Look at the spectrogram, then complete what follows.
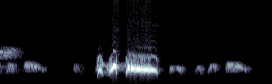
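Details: Spotted dove kept as a decoy bird with a strong, lively voice: soft low coos, then a loud emphatic double coo and a long sustained coo, followed by quieter scattered coos.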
